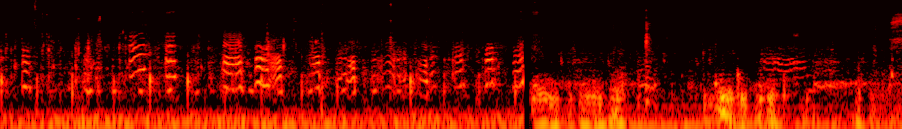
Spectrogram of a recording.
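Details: Newborn puppies, aged birth to three weeks, squeal in a quick run of short rising-and-falling cries for about six seconds; afterward come softer cries mixed with low human voices and handling noise.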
